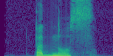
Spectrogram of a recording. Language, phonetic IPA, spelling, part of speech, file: Russian, [pɐdˈnos], поднос, noun, Ru-поднос.ogg
- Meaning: tray, platter (object on which things are carried)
